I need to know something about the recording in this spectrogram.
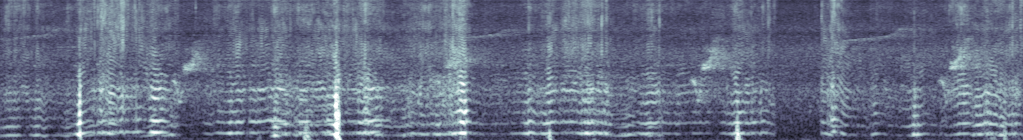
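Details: Bees buzzing with a low, wavering drone that swells and fades in overlapping bursts, a rich stack of overtones above the hum, punctuated by several sharp clicks or taps.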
